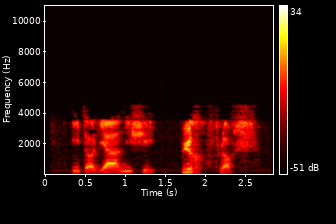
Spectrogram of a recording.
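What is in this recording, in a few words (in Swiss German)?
"italianichi", Haut Rhin; vin; fiasque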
